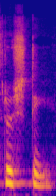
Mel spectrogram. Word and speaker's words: Srushti: So in Marathi, the word Ri is pronounced as Ru. So that is why the pronunciation goes Srishti.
